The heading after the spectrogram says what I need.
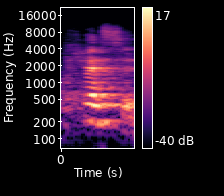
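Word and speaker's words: חֶסֶד: It's pronounced chesed. Can you say that? Chesed. It's supposed to be that guttural, I was hoping I didn't spit on anybody here in front.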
